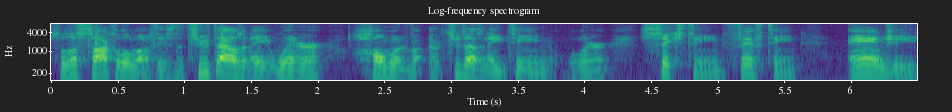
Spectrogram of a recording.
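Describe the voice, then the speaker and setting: Here is a man with an unremarkable speaking voice, fairly high in pitch. He moves at a moderate pace with lively intonation. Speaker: talk show host. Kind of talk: local business interview host.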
